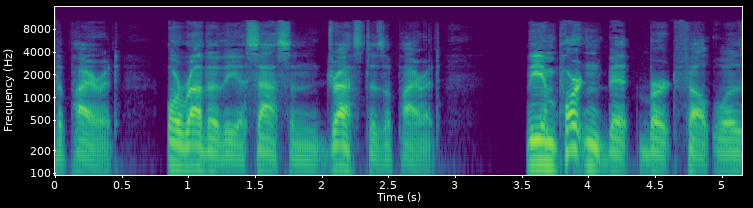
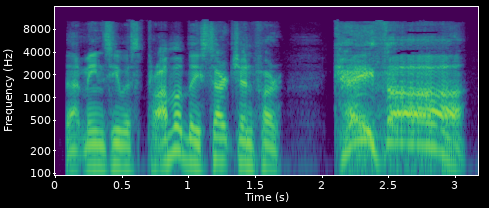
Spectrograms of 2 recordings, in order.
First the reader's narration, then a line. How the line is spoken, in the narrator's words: bellowed Thane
